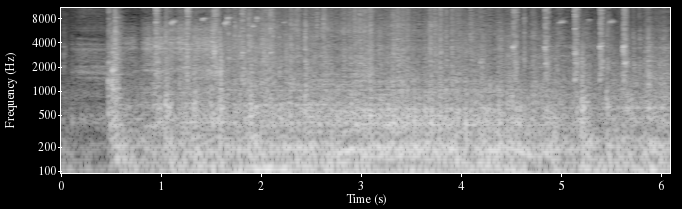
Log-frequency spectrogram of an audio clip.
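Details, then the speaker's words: 1955 GMC Deluxe Cab 350-Series V8 truck, sat about five years, primed: fires and runs roughly a few seconds then sags and dies; running out of gas, transparent fuel filter by carburetor still empty. "yeah that's the sound of an engine running out of gas no gas in that fuel filter as of yet"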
